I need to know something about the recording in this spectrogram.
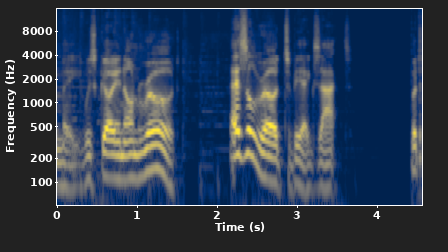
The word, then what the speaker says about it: Hessle: It's not Hessle, it's Hessle. Like that song Liza with a Z, 'cause S spells Lisa.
